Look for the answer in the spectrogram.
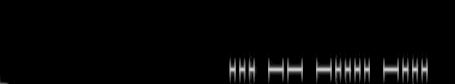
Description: Morse code, heard as a keyed tone, about 25 wpm, 700 Hz. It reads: SM6B
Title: DXCC-100 Call Signs - 4 Characters - 25wpm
